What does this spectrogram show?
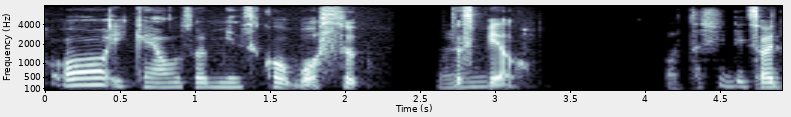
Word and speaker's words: こぼす: So it means it is pronounced as kobosu.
